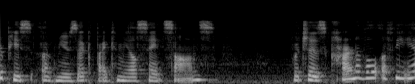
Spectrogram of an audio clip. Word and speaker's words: Saint-Saëns: It's pronounced Saint-Saëns with a hint of S at the end.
